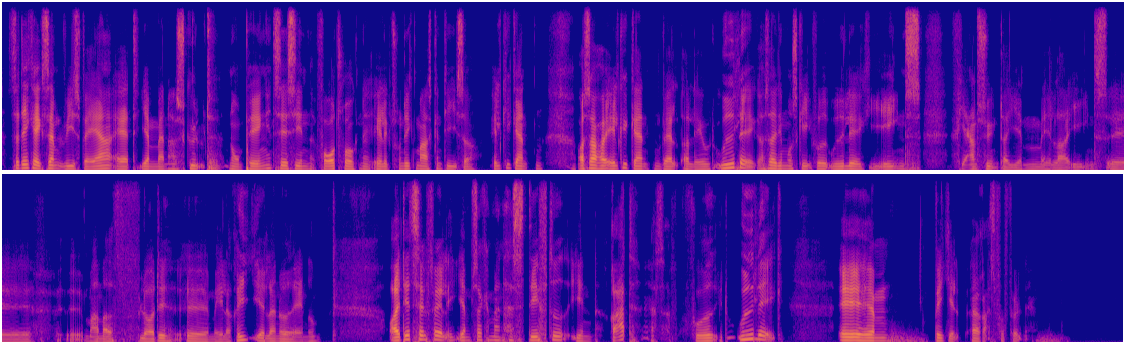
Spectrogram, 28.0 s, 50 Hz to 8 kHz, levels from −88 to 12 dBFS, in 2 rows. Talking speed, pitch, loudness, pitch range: 150 wpm, 125 Hz, -28 LUFS, 115-145 Hz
